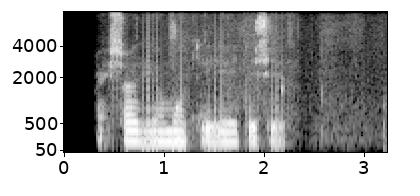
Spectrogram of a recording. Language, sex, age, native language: Icelandic, male, 13, Icelandic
